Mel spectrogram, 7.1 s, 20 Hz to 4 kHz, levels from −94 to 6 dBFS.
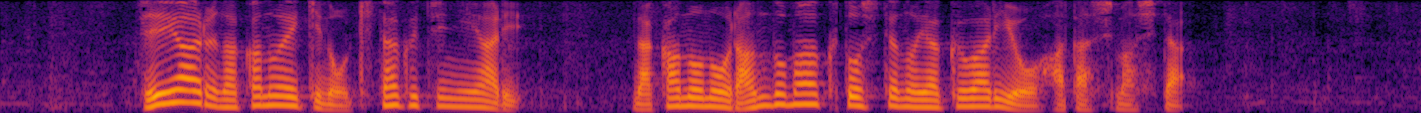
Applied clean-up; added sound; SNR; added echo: none; none; none; none.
